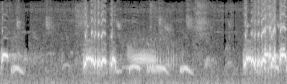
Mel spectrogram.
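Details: Zebra dove cooing used as therapy for stressed caged doves that stopped singing: soft falling coos, a loud quick stuttered phrase, a drawn-out hum, more arched coos, and a final rapid rolling burst.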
